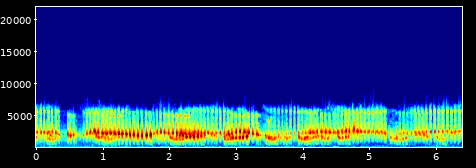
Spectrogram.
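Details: Perez's frog chorus in the Sierra de Barbanza near Noia, Galicia: a dense, continuous rasping croak from many frogs, pulsed and buzzy, with scarcely any pause over several seconds.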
